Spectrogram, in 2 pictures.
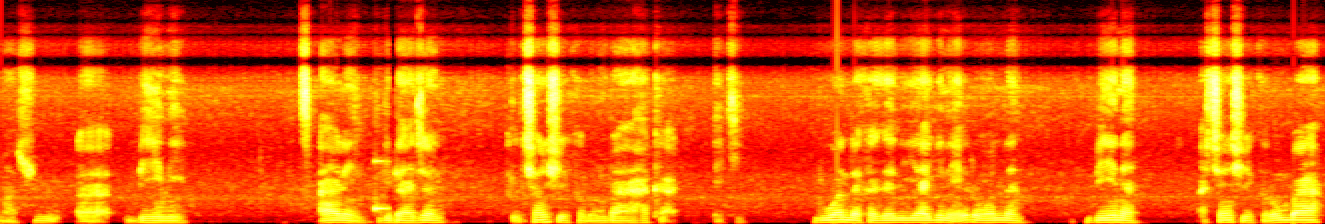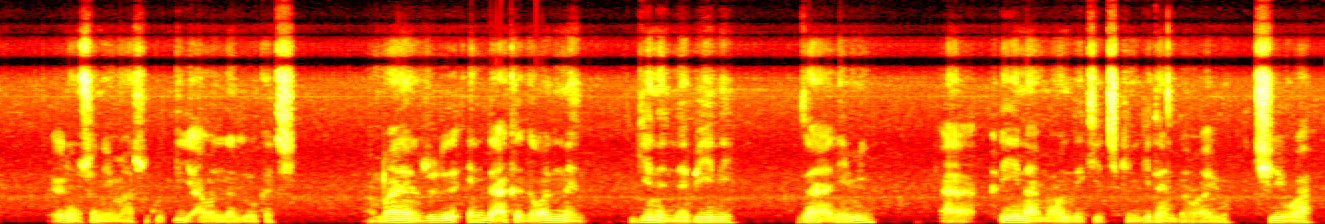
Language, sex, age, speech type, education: Hausa, male, 15-29, spontaneous, tertiary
